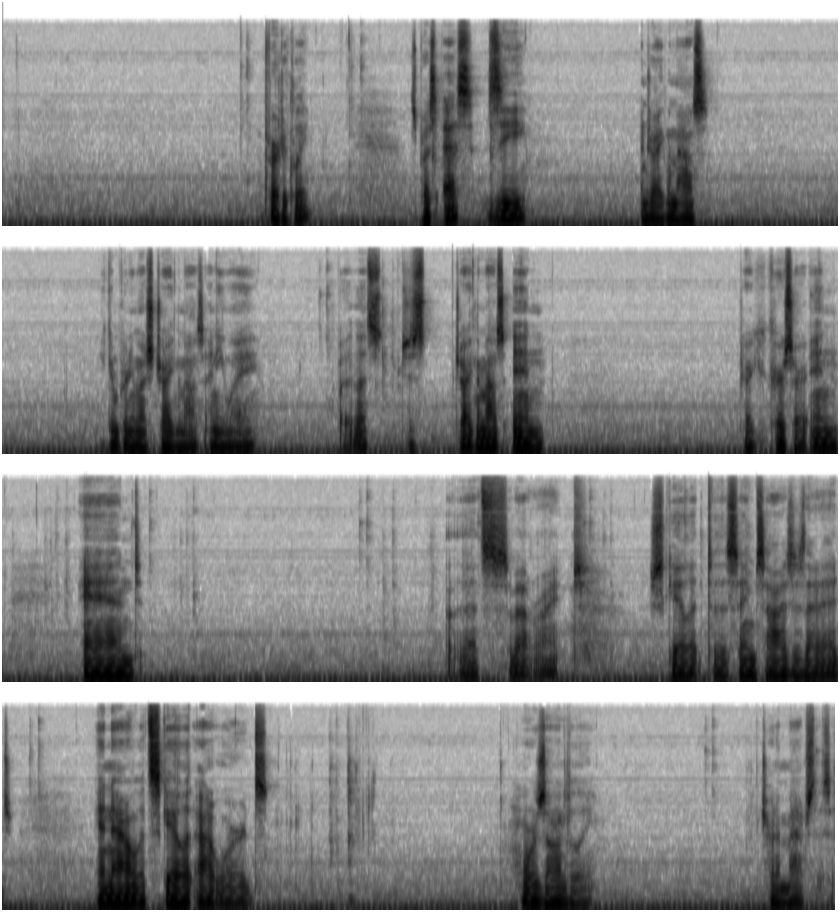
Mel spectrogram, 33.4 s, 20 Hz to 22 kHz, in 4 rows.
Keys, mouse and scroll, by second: 2.7 s, 4.3 s, 11.5-15.4 drag, 12.2 s, 16.5-18.4 drag, 17.2 g, 18.4 g, 20.4-21.0 drag, 20.6 a, 21.0-22.2 middle drag, 22.2 s, 22.6 middle click, 22.6 g, 23.7 a, 28.3 s, 32.5 g, 33.3 s.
